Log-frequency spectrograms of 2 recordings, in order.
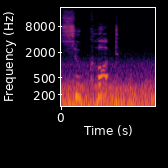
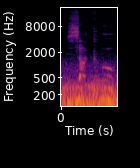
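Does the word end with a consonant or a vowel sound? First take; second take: consonant; vowel. First: The word ends with a consonant sound. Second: The word ends with a vowel sound. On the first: The speaker calls it wrong. "It's not Sukkot" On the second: The speaker calls it right. "That's not even the proper spelling or pronunciation of the feast"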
